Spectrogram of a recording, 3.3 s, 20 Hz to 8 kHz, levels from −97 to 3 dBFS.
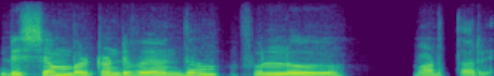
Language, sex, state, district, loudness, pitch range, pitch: Kannada, male, Karnataka, Bellary, -18 LUFS, 140-175 Hz, 155 Hz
